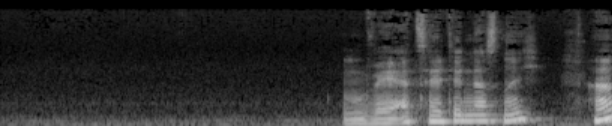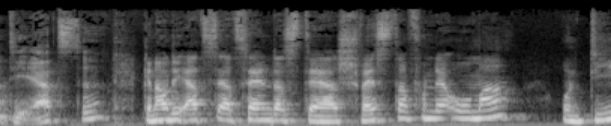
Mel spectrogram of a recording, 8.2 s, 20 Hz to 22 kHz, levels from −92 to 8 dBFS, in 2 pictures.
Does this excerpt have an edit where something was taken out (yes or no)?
no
